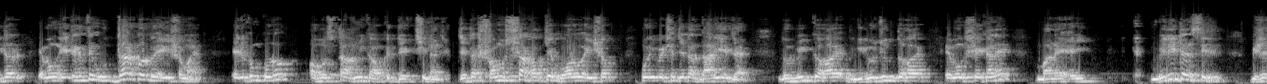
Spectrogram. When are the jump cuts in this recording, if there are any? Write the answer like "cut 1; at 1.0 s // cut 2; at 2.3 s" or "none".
cut 1; at 4.5 s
